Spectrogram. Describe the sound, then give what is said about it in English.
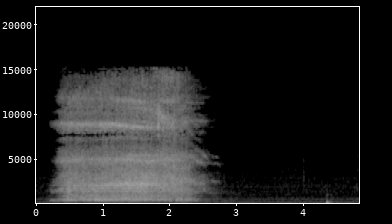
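A single long, deep breath taken during a guided relaxation exercise, a soft, steady airy rush that swells, holds for about two seconds and fades, heard alone with no talk. “So let's go ahead and take another deep breath in.”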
